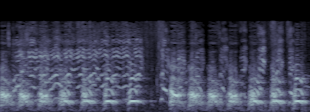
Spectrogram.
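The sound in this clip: A dog barks and yips in a quick, rhythmic series of short, bright, tonal calls. The calls pause briefly near the middle, then carry on at the same pace.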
